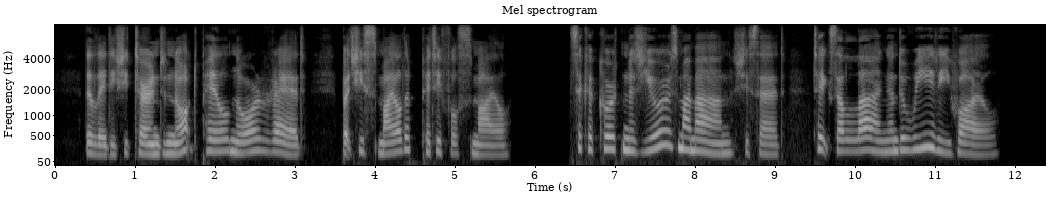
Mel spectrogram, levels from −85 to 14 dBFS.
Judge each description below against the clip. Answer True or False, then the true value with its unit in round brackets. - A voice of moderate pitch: False (195 Hz)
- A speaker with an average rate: True (145 wpm)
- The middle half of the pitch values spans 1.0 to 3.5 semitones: False (4.3 semitones)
